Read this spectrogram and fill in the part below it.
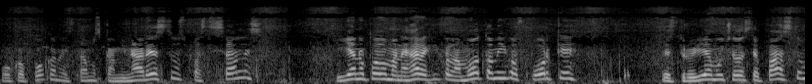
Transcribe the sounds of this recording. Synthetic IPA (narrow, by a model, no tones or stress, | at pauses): pokoapokonesesi̥t̪amoskamĩnaɾe̞st̪ospast̪i̥sales | iʝano̞pweðomanexaɾakikonlamo̞t̪oamiɣospoɾke | d̪e̞st̪ɾuiɾiamut͡ʃoðest̪epast̪o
